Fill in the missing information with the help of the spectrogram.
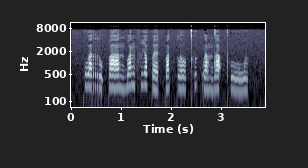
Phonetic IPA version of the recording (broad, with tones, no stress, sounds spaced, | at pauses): k u˧ a̯ r u˨˩ ʔ p aː˧ n b a˥˩ ŋ f i˥˩ a̯ p ɛː˨˩ k̚ p a˦˥ k̚ p l ɤː˧ kʰ ɯ˥˩ k̚ l a˧ m d a˦˥ ʔ pʰ uː˨˩ w ɯ˨˩ k̚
